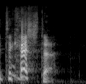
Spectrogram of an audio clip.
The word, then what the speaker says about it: Takeshita: Can't we just talk about the upcoming Fyter Fest and how Takeshita, am I saying that right? It's going to Shaw. Can you help me teach? How do you help me say it properly? – Yeah, Konosuke Takeshita. – Takeshita.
